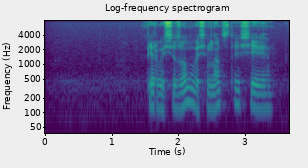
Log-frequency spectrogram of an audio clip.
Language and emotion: Russian, neutral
